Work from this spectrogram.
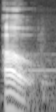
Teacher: instead of it starting very open ow it's starting from somewhere in the middle of the mouth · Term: Canadian raising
